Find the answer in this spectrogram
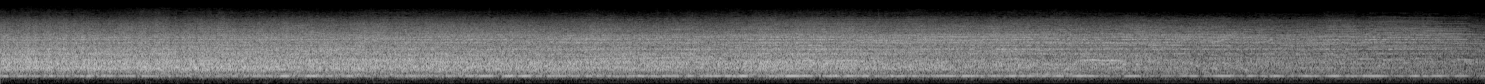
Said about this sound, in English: If you want Mixpak to win this round, on the count of three, scream, one, two, three.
